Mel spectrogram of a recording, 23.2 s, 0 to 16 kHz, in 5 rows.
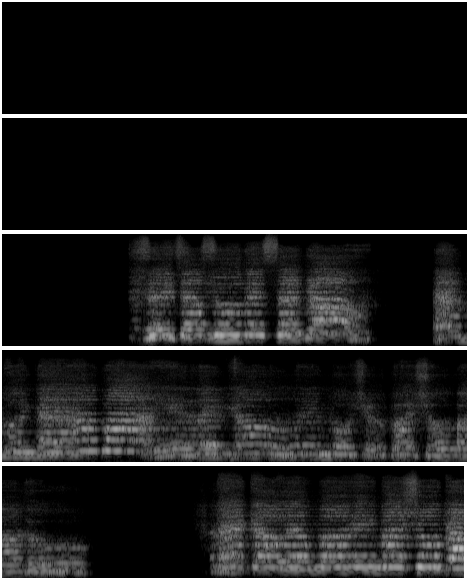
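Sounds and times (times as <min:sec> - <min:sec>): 
backing vocals: 0:10.6 - 0:13.0, 0:13.6 - 0:19.5, 0:20.6 - 0:23.2.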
